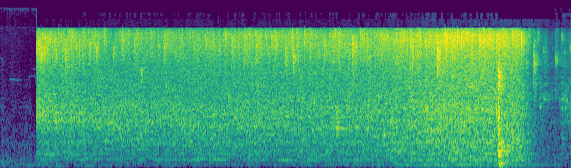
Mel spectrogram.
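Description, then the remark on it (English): A shower starts abruptly and runs steadily, a dense, even hiss of spraying water that holds for several seconds with a brief knock near the end before cutting off. No voices are heard. “I'm gonna grab a shower”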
